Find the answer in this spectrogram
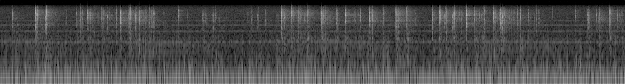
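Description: Computer keyboard typing: runs of quick keystrokes with a short pause about two seconds in, over a faint steady hum.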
